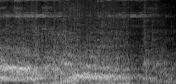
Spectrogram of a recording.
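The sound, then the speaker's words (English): Loud, rough growling roar from a lion cub and a tiger cub chained up and being tossed a hunk of meat, a continuous raspy snarl that holds steady, then eases slightly near the end. “tosses it to a lion cub and a tiger cub, which are chained up nearby.”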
